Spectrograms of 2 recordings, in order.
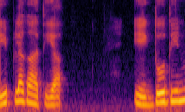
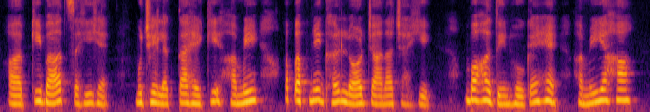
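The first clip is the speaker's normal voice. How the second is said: ordinary delivery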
